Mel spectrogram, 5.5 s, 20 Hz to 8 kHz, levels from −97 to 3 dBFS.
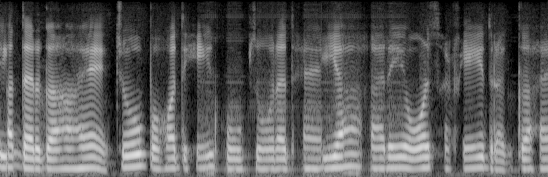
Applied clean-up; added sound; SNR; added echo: neural separator model SepFormer DNS4.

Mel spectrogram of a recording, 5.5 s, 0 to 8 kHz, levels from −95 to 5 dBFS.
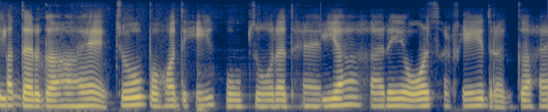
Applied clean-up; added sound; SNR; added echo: neural mask model DeepFilterNet 3.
